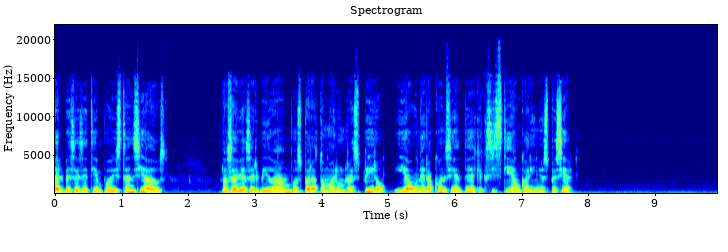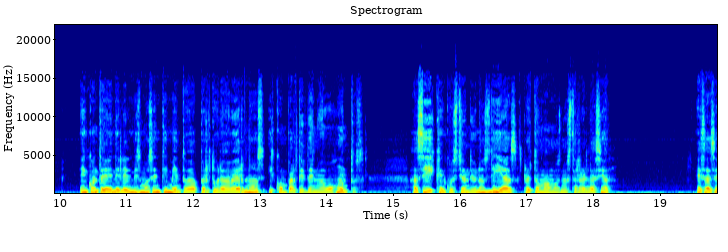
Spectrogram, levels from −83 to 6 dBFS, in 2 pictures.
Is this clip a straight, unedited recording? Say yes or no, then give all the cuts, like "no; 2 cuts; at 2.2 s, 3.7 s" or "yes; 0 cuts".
yes; 0 cuts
